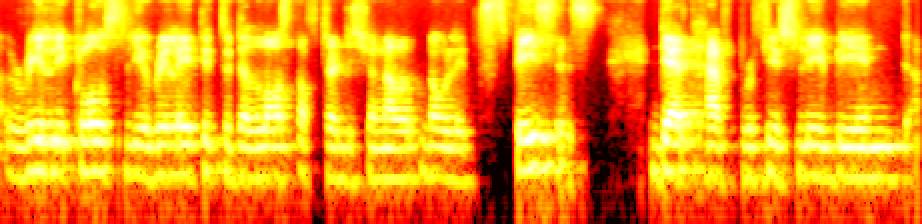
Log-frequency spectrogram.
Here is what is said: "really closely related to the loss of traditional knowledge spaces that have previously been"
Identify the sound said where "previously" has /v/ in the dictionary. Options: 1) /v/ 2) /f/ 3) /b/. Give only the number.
2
